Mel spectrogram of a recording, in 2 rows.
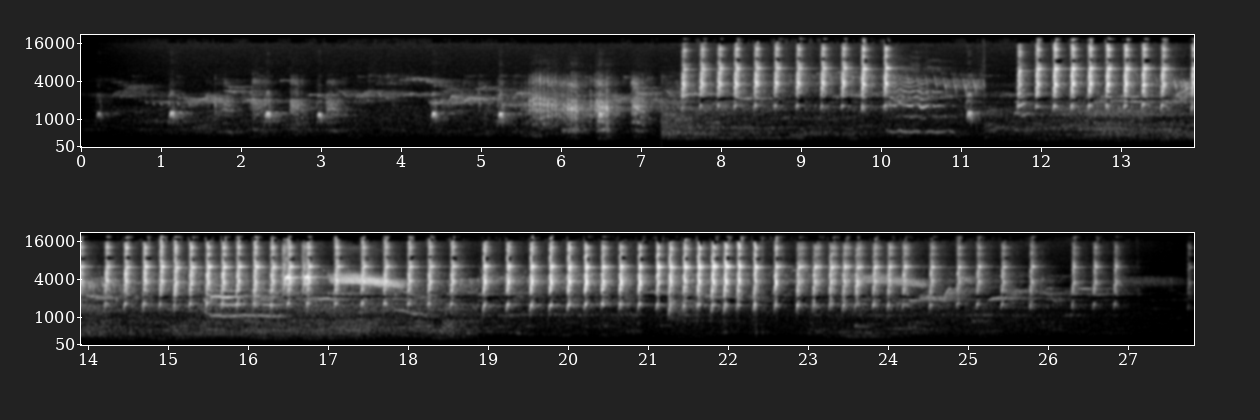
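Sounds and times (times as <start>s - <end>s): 
bird calls: 0.2s - 27.8s
blackbird calling: 4.4s - 27.1s
cat: 10.0s - 11.9s, 15.4s - 16.8s.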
